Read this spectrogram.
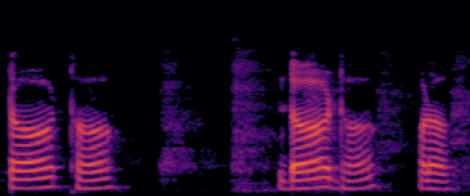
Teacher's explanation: इसमें जीभ ऊपर जाके मुड़ती है, इसलिए इनको मूर्धा व्यंजन बोलते हैं।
